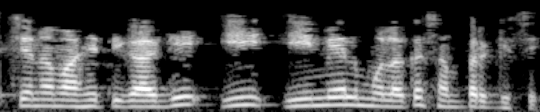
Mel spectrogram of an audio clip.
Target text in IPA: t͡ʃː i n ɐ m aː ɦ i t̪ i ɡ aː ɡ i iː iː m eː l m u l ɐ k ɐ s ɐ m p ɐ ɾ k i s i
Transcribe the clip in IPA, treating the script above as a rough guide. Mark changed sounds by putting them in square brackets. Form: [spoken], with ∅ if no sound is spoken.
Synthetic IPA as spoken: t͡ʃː i n ɐ m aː ɦ i t̪ i ɡ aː ɡ i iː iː m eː l m [uː] l ɐ k ɐ s ɐ m p ɐ ɾ k i s i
